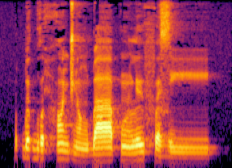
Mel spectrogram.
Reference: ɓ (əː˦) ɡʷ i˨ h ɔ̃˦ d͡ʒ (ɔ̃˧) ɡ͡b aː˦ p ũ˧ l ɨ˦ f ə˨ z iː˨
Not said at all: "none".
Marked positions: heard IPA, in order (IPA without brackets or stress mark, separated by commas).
ə˦, ɔ̃˧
